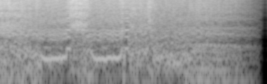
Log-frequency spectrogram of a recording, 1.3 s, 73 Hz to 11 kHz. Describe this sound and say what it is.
DR Ruiner Snare 8
drum, one-hit, bent, snare, a, circuit, machine, roland, dr-550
